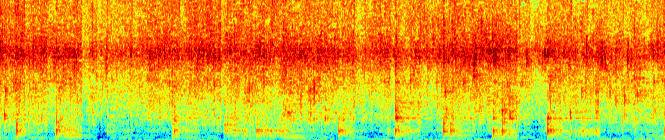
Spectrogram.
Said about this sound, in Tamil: சேர்த்துட்டு பச்சை மிளகாய் எண்ணெய் நல்லா பொரிஞ்சிட்டோம்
